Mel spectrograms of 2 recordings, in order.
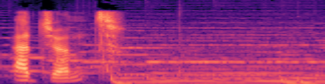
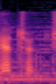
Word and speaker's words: adjunct: with professor level in fairness when whenever do you uh otherwise see an a sorry a j followed followed after a d oh adjusting i knew there's going to be something else yeah you prac yeah i pronounced the same as adjusting every adjunct here uh depending on the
